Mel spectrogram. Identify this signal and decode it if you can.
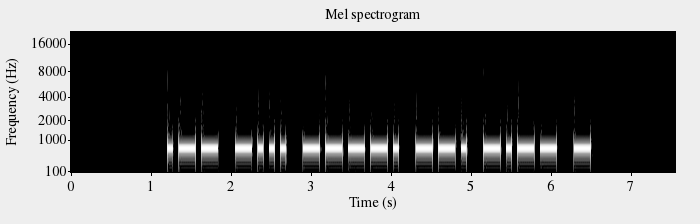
Morse code, heard as a keyed tone, about 17 wpm, 700 Hz. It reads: WB9GYT
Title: USA Call Signs - 6 Characters - 3x Character Spacing - 17wpm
